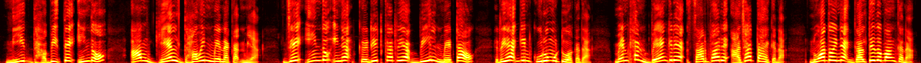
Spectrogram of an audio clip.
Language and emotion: Santali, angry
